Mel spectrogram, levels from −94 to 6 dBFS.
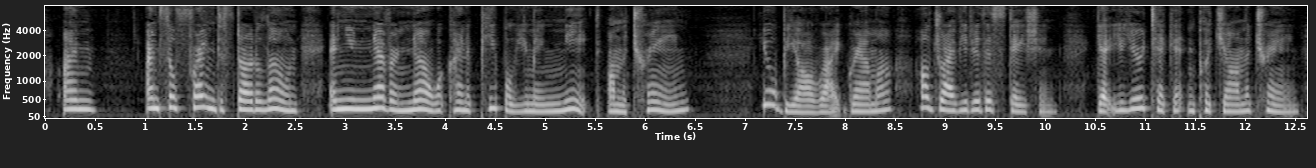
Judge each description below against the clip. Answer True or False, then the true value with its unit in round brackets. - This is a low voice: False (215 Hz)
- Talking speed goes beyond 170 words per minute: True (200 wpm)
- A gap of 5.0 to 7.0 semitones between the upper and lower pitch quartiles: False (4.3 semitones)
